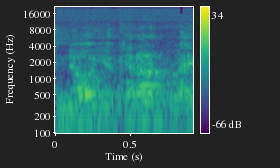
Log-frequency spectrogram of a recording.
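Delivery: ordinary delivery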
